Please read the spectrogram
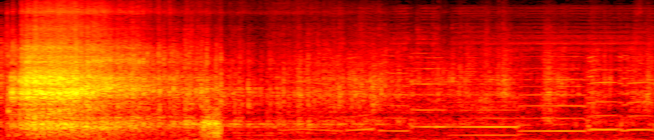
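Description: Dried corn kernels poured from a tray into a plastic bucket: a rushing rattle for about the first two seconds that fades out, over background music of held melody notes.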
